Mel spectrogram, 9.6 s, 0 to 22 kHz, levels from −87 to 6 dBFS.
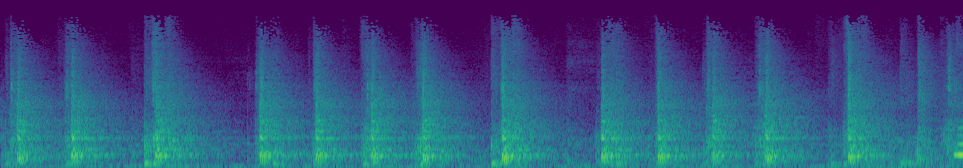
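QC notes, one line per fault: No technical faults were found anywhere in the recording.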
